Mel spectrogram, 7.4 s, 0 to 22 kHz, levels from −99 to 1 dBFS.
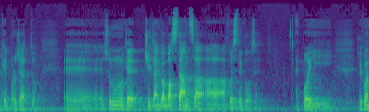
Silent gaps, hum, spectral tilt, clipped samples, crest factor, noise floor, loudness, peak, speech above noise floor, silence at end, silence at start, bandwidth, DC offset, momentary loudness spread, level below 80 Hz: none; none; -5 dB/octave; under 0.1%; 22 dB; -51 dBFS; -29 LUFS; -8 dBFS; 23 dB; 0 s; 0 s; 18 kHz; under 0.1%; 20 LU; -64 dBFS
